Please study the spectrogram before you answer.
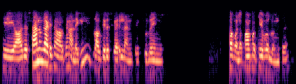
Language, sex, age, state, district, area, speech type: Nepali, male, 18-30, West Bengal, Darjeeling, rural, conversation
